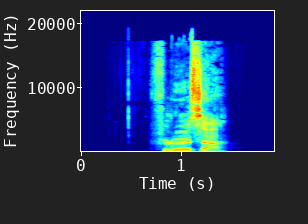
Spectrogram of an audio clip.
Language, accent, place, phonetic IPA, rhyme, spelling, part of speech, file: German, Germany, Berlin, [ˈfløːsɐ], -øːsɐ, Flößer, noun, De-Flößer.ogg
- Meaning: raftsman, rafter, log driver (male or of unspecified gender)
